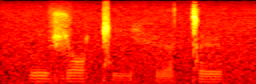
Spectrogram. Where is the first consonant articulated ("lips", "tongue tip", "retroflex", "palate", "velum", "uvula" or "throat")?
tongue tip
